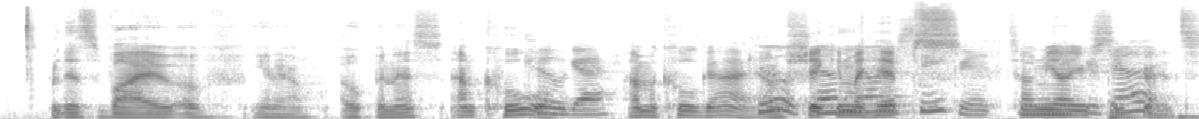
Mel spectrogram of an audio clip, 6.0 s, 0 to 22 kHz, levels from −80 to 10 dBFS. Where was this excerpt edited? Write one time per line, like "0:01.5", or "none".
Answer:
0:05.0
